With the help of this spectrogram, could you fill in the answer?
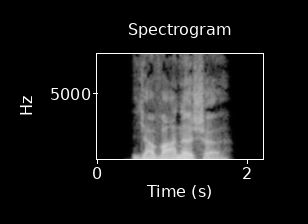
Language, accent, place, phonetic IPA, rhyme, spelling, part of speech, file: German, Germany, Berlin, [jaˈvaːnɪʃə], -aːnɪʃə, javanische, adjective, De-javanische.ogg
- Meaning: inflection of javanisch: 1. strong/mixed nominative/accusative feminine singular 2. strong nominative/accusative plural 3. weak nominative all-gender singular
